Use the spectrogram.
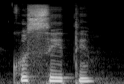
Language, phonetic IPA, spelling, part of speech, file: Ukrainian, [kɔˈsɪte], косити, verb, Uk-косити.ogg
- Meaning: 1. to scythe, to reap, to mow 2. to mow down, to wipe out, to decimate 3. to squint (eyes) 4. to squint; to look sideways 5. to look unfriendly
